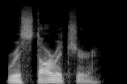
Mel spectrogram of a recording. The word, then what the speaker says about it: restaurateur: Restaurator? Okay. – This is the actual pronunciation. Restaurateur.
